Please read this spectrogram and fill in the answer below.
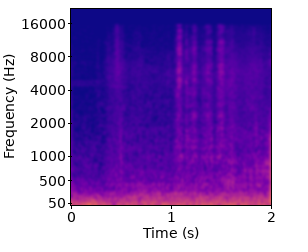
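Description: Felt-tip marker scratching across paper in many short back-and-forth strokes, drawing a jagged run-chart line; it starts about half a second in.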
